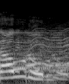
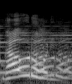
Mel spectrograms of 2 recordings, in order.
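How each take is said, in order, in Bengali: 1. প্রথম শব্দটি 'gaur' এর মতো টেনে বলা হয়েছে। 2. প্রথম শব্দটি 'gaur' এর মতো টেনে বলা হয়েছে।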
